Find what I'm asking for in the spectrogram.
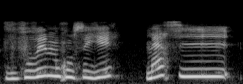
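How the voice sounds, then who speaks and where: A woman's voice: very high-pitched, unhurried, darkish tone. An actress voicing a polite, earnest eleven-year-old girl leaving a recorded message in an audio drama. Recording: dull voice-message sound.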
